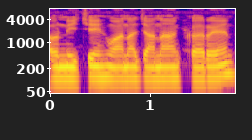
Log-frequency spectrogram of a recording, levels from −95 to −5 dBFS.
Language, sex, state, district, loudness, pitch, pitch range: Sadri, male, Chhattisgarh, Jashpur, -15 LUFS, 115 Hz, 115-120 Hz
